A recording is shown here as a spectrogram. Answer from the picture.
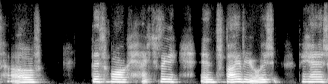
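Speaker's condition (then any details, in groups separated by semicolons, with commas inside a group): Cerebral palsy; spasticity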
